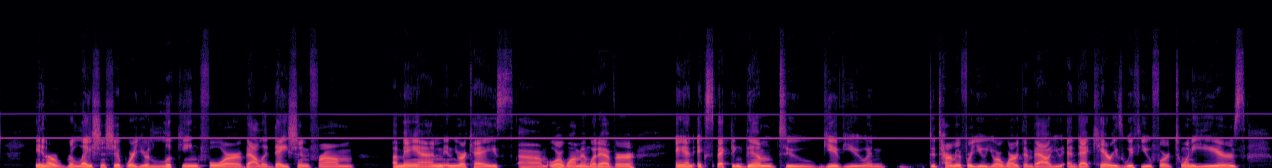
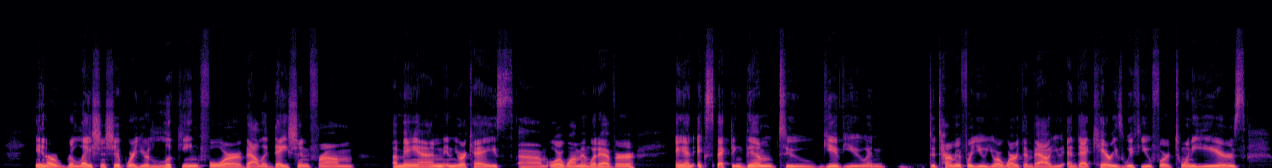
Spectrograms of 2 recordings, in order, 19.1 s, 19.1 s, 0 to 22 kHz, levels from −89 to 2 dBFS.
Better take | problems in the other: second | high-pitched whine; noticeable; throughout; 4 kHz, 15 dB below the speech

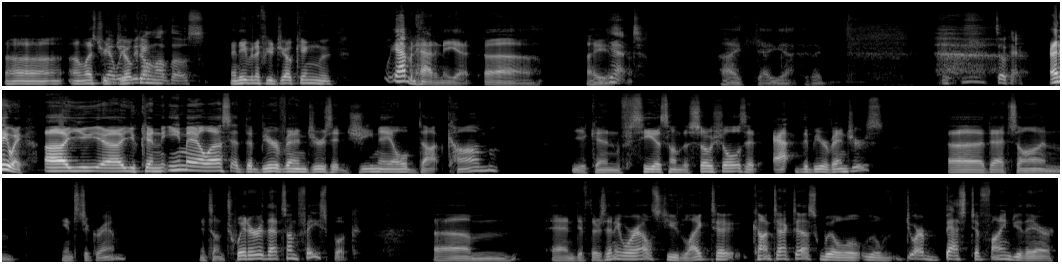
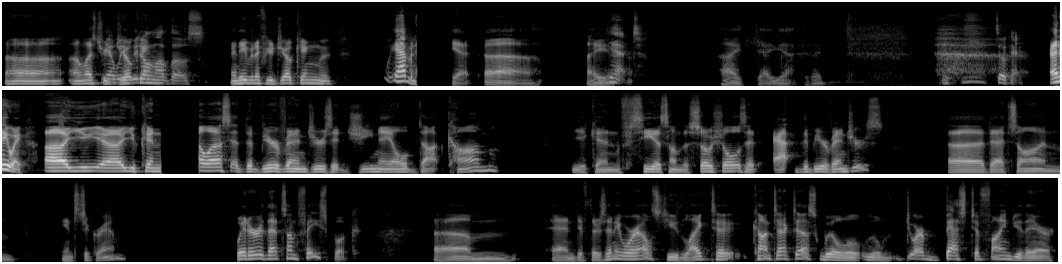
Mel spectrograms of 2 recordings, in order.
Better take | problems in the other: first | audio cutting out; at 4 s, at 12 s and at 23 s

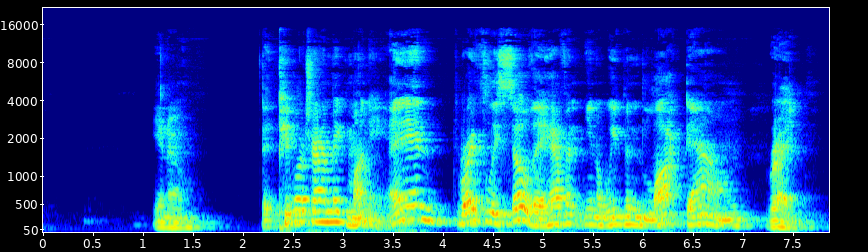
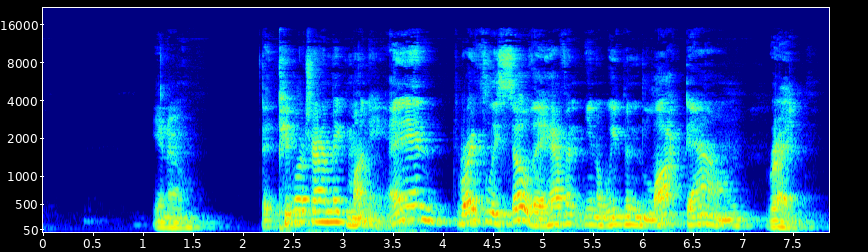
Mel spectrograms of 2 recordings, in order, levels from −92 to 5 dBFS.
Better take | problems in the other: neither | room echo; slight; dies away in 0.4 s; the same in both // off-mic speech; somewhat distant; the same in both

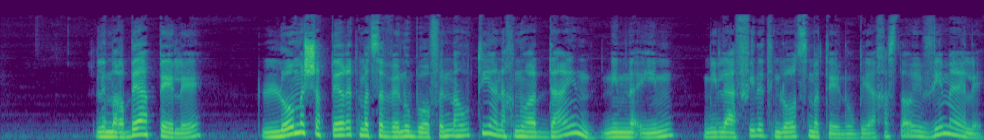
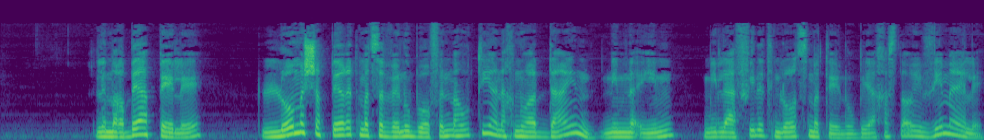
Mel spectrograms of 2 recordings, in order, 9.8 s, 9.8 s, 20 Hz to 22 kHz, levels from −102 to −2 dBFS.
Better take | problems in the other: first | garbled, watery; slightly; nothing above 11 kHz

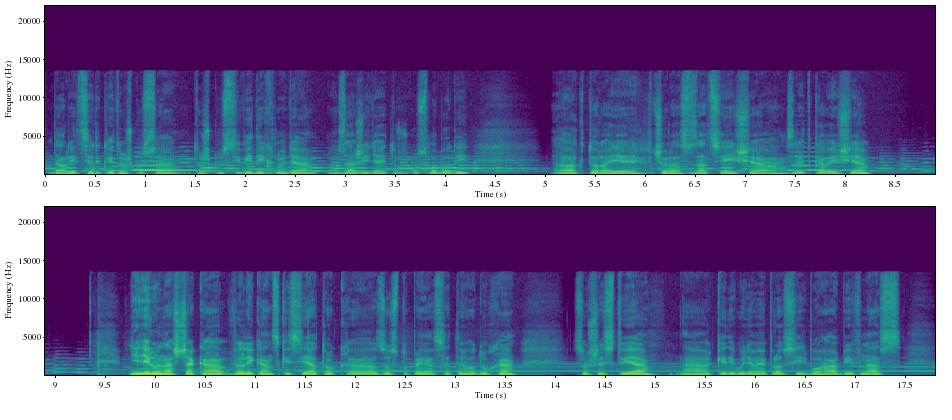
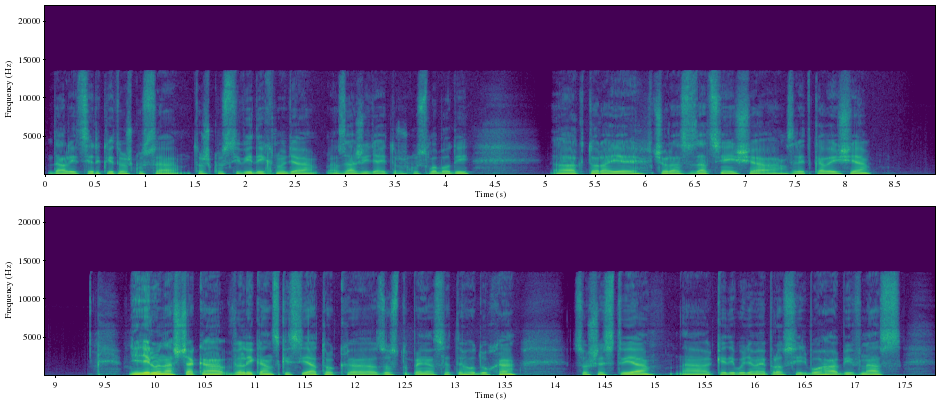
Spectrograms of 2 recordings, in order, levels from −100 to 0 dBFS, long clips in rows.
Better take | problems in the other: second | background music; noticeable; throughout; 15 dB below the speech

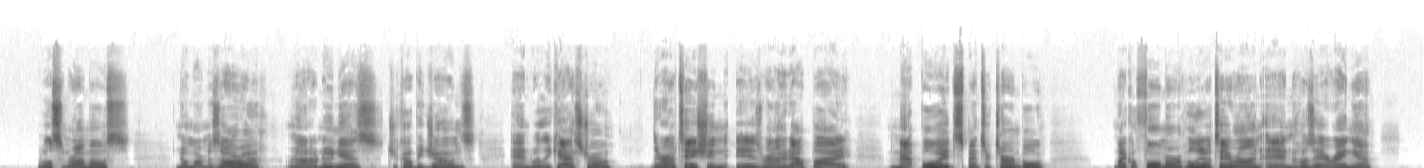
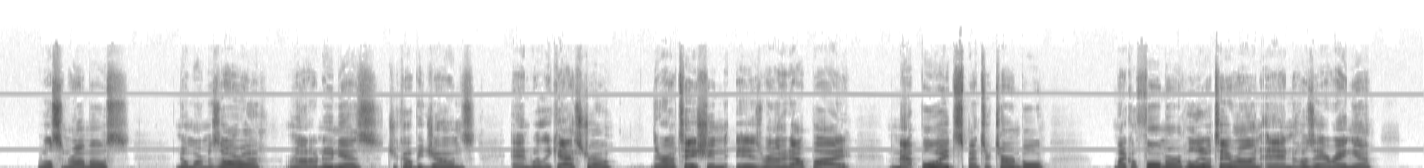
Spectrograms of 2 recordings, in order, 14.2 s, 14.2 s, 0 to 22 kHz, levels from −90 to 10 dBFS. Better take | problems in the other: first | high-pitched whine; faint; throughout; 2.5 kHz, 30 dB below the speech

